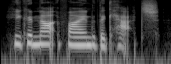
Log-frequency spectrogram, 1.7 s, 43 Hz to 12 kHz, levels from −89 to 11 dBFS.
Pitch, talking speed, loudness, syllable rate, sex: 230 Hz, 210 wpm, -21 LUFS, 4.0 syllables/s, female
